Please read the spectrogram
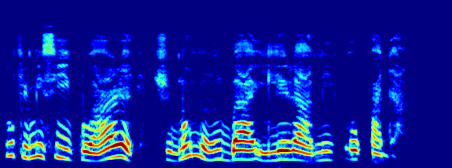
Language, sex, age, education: Yoruba, female, 30-45, tertiary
